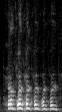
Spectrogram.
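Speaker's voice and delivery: very high loud honking; silly clown honks. Acted. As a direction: honk like a clown horn. Honking like a goose.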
